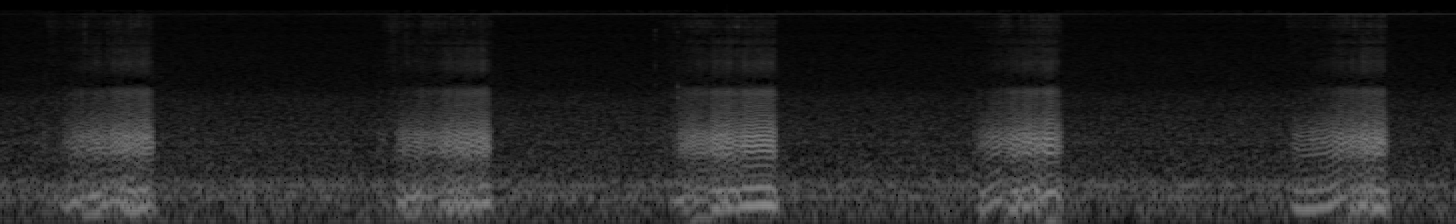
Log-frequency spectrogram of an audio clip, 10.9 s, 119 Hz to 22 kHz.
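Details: Napping dog snoring: five regular rattling snores, each with a vibrating buzz, about 28 breaths a minute, with quiet pauses between.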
